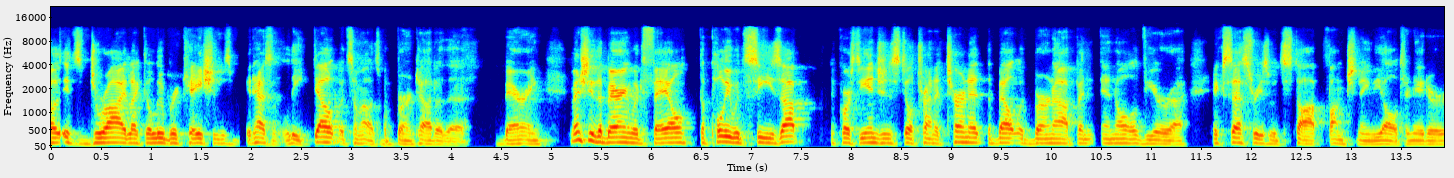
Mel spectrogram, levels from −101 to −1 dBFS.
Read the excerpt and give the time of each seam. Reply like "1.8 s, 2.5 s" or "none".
none

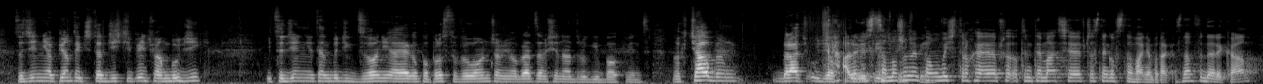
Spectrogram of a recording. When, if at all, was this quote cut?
none

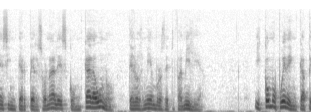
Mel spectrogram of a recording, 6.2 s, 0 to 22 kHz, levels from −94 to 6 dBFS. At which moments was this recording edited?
none

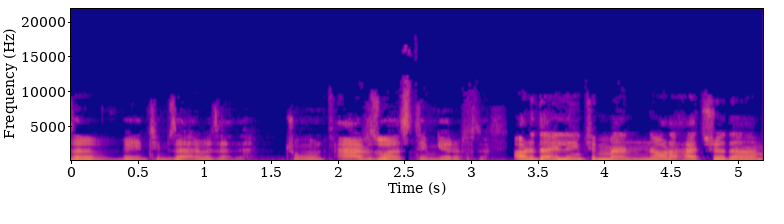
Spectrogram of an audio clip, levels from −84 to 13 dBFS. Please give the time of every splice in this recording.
3.3 s

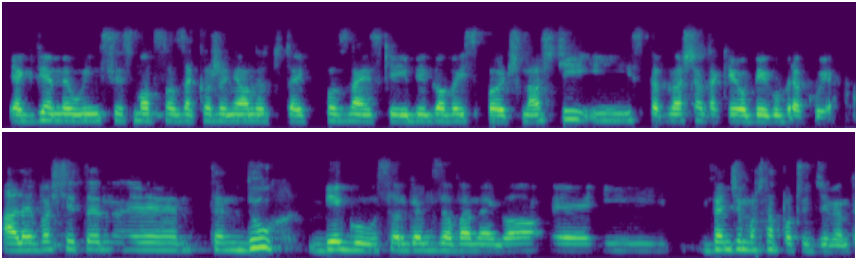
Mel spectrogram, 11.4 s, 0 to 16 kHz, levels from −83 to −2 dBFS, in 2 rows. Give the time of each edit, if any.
5.6 s

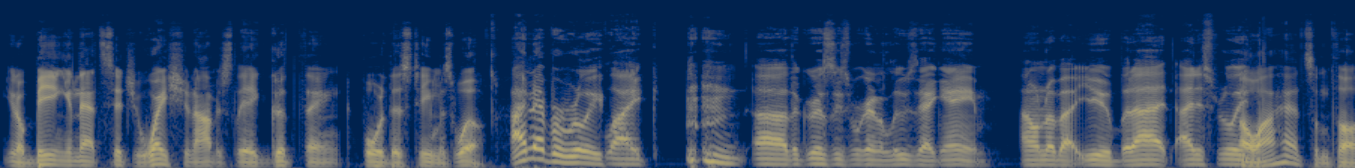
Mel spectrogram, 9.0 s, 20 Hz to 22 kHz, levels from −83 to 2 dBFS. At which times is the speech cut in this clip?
2.3 s, 4.0 s, 6.7 s

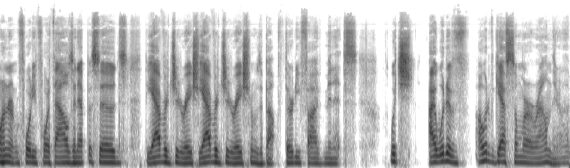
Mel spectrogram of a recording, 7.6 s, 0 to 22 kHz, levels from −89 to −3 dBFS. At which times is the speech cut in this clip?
2.7 s, 5.1 s

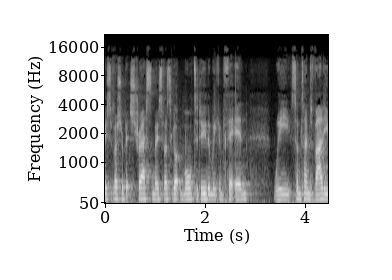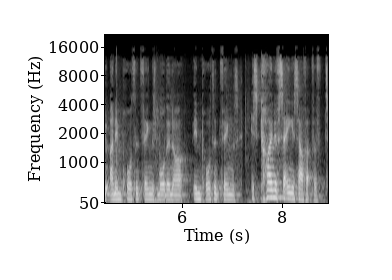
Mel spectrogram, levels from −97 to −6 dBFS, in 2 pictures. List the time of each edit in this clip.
7.2 s

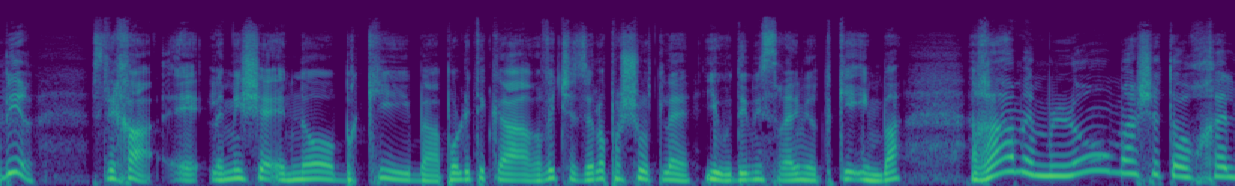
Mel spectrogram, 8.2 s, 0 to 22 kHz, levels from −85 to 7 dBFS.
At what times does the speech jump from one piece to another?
4.6 s

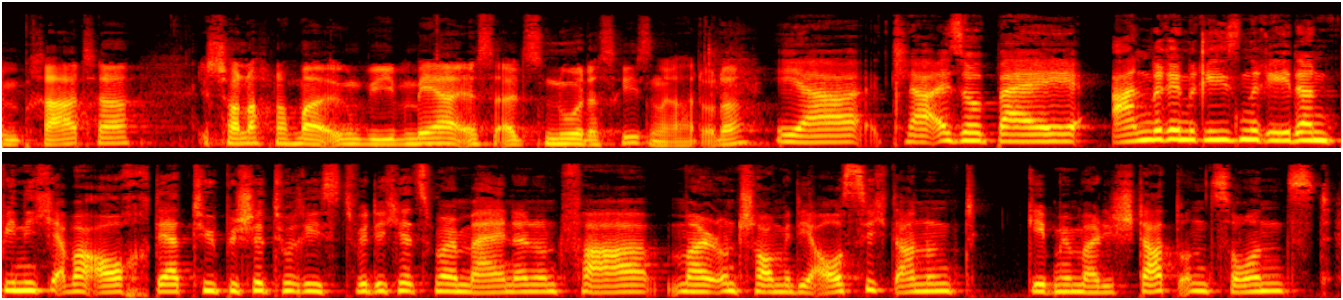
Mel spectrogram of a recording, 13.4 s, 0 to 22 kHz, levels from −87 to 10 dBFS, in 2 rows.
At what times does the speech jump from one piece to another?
1.0 s, 7.4 s

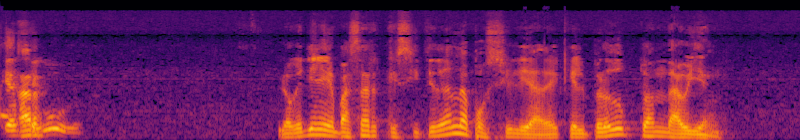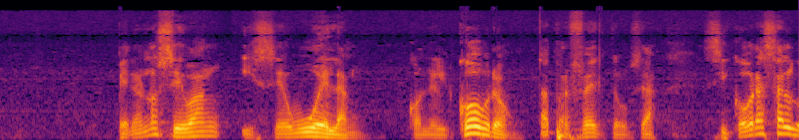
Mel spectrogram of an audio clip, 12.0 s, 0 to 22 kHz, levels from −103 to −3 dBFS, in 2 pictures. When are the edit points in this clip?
none

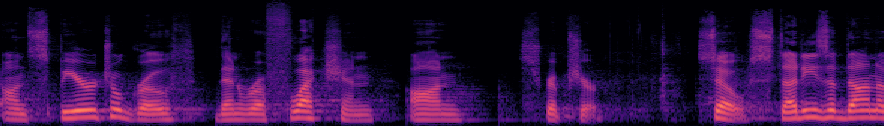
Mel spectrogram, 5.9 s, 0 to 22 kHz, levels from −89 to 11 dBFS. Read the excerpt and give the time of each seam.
none

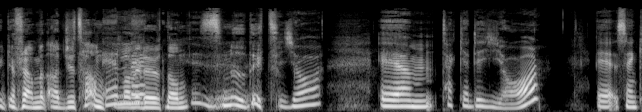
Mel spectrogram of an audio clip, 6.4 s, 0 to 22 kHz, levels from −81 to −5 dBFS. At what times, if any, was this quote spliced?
1.4 s, 4.4 s

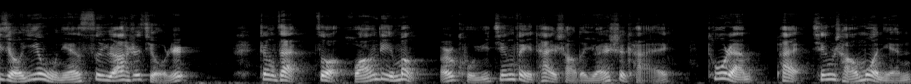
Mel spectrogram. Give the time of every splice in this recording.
6.9 s

